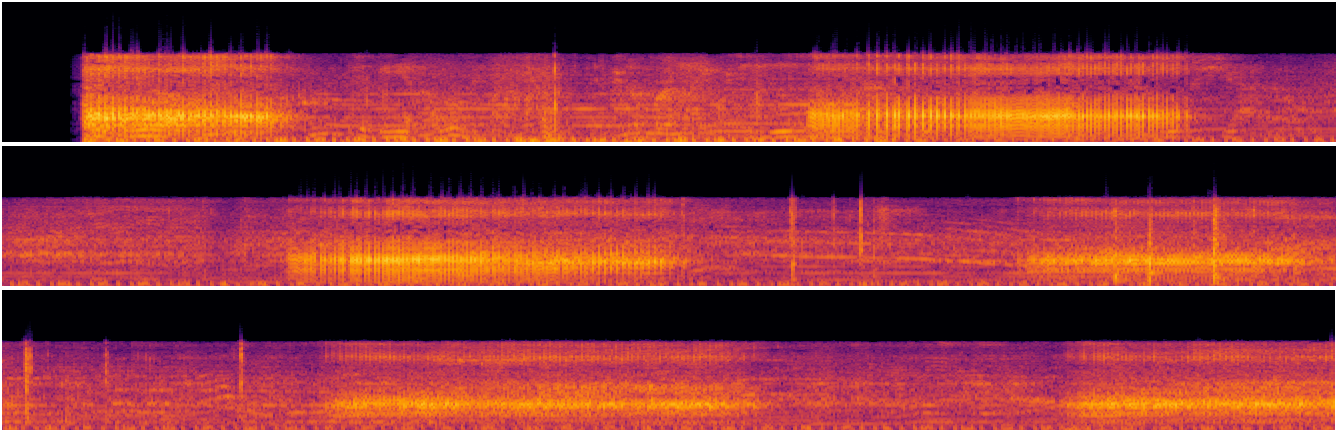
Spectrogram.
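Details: Man, a habitual loud snorer, snoring on the couch: loud, rattling snores in regular cycles about every four seconds, with quieter pauses and faint background music; heavy snoring.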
